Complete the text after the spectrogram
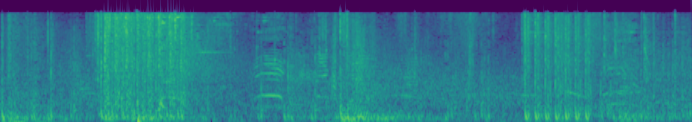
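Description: A gun fires rapid bursts of shots nearby.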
